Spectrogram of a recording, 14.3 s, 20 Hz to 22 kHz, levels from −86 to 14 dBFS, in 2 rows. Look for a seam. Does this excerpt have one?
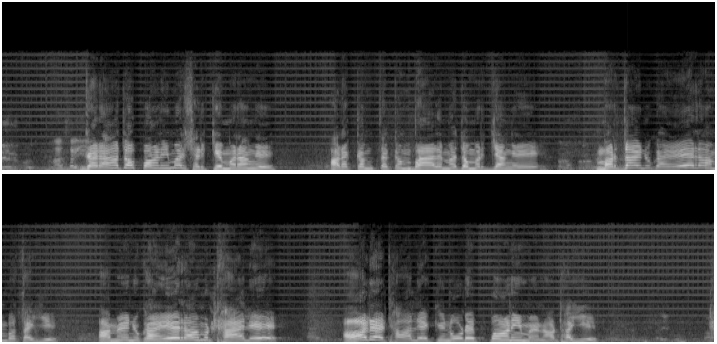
no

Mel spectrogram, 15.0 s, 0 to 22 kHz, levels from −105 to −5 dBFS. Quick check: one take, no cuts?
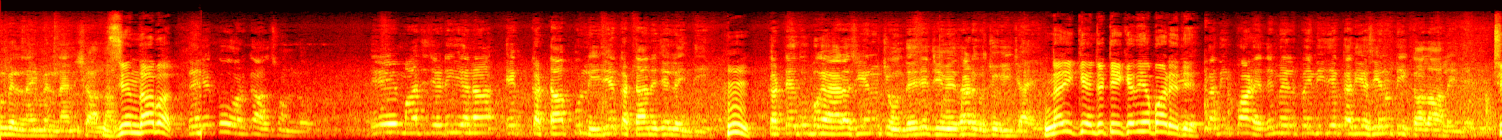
no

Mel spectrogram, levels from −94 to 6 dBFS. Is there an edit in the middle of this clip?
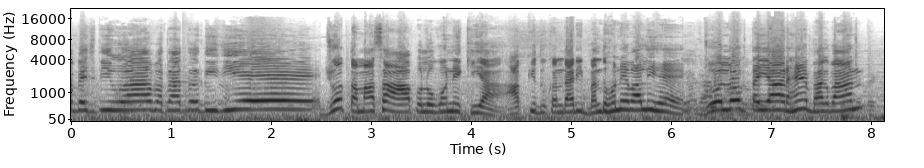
yes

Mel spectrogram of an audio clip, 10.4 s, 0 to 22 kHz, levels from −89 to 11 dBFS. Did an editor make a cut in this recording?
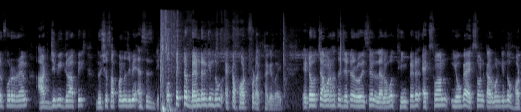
yes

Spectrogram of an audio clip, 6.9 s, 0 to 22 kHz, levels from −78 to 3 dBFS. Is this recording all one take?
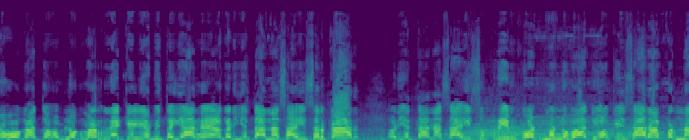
yes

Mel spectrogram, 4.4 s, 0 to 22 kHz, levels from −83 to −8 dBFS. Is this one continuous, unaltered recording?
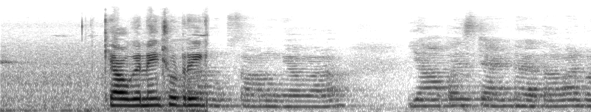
no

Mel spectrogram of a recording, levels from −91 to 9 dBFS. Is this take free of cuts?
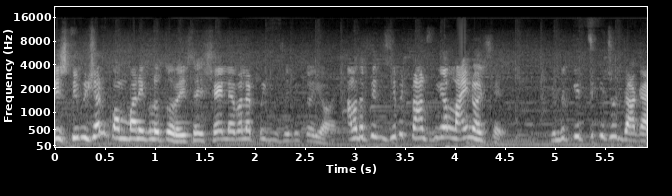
no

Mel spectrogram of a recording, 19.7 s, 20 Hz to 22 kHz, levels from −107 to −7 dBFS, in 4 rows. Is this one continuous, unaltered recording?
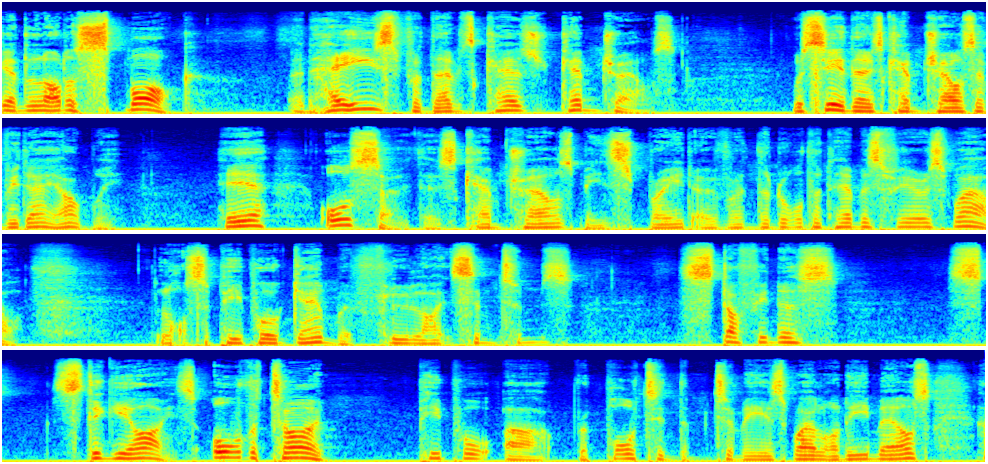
yes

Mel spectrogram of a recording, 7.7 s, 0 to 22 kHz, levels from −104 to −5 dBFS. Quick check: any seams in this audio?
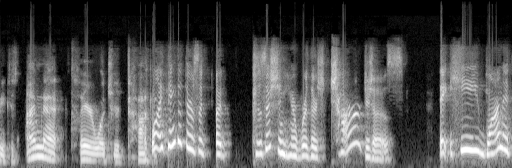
no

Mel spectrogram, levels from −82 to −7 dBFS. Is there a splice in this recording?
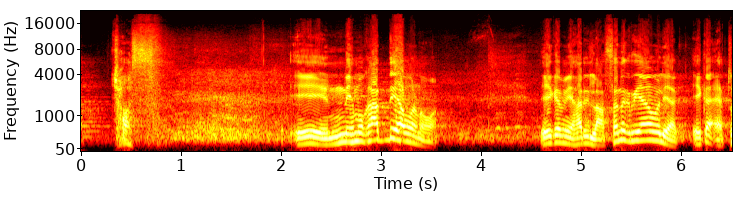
no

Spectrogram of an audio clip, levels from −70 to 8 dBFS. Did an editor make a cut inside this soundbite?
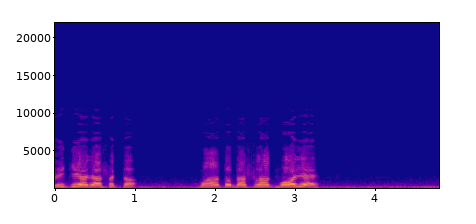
no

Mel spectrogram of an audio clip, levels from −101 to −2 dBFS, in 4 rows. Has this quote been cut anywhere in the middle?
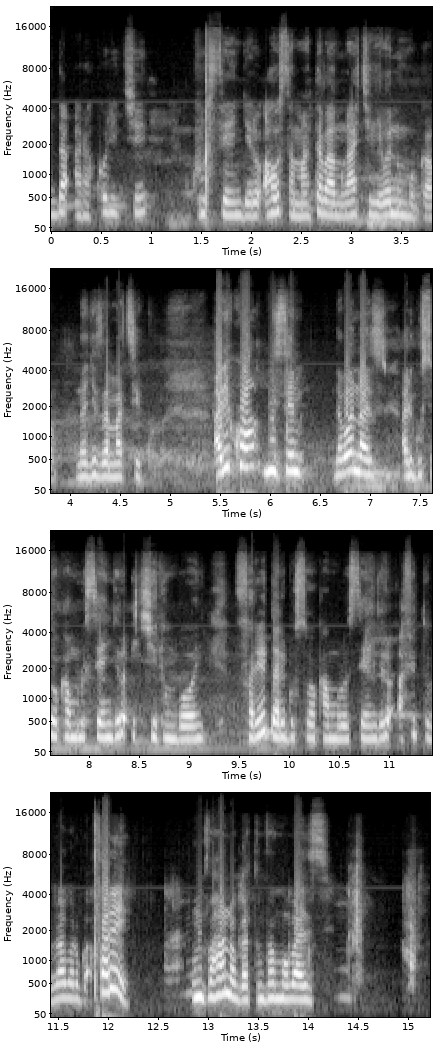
no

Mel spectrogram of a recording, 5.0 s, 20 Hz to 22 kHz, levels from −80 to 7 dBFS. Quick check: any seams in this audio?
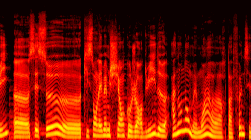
no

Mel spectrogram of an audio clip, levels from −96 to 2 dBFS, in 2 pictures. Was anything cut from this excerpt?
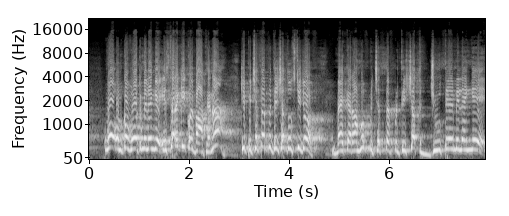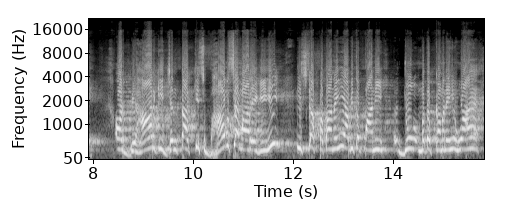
no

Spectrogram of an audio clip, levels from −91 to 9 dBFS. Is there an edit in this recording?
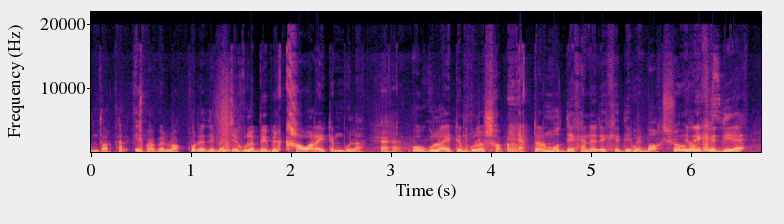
yes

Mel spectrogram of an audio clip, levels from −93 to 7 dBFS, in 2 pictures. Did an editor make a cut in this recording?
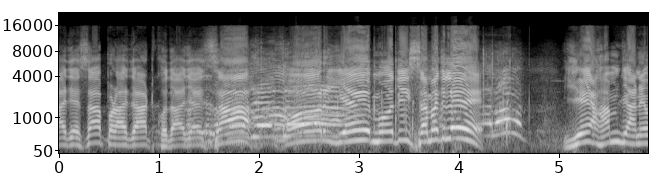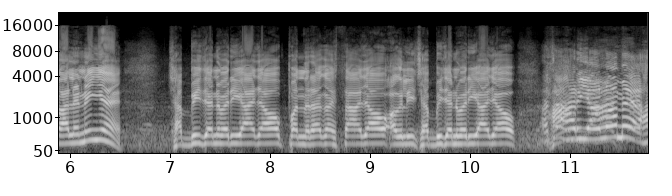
yes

